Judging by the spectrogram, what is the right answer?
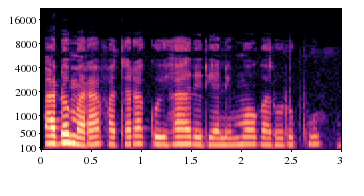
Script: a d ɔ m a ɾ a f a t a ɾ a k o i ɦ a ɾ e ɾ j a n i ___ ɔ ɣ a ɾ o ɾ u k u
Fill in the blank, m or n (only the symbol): m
